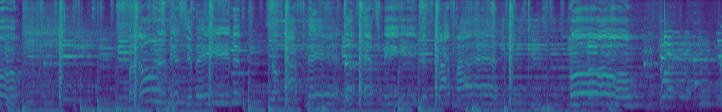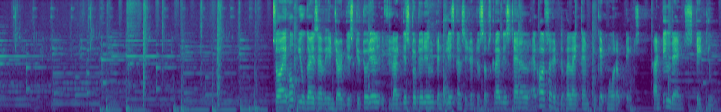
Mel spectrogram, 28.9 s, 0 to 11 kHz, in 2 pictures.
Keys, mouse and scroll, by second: 14.0 space.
